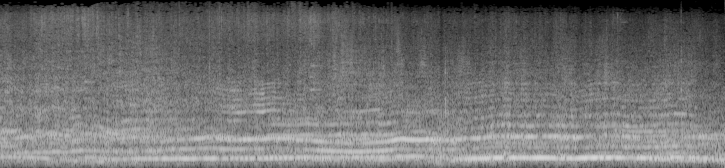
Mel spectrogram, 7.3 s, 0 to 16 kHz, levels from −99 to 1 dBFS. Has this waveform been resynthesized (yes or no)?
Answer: no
